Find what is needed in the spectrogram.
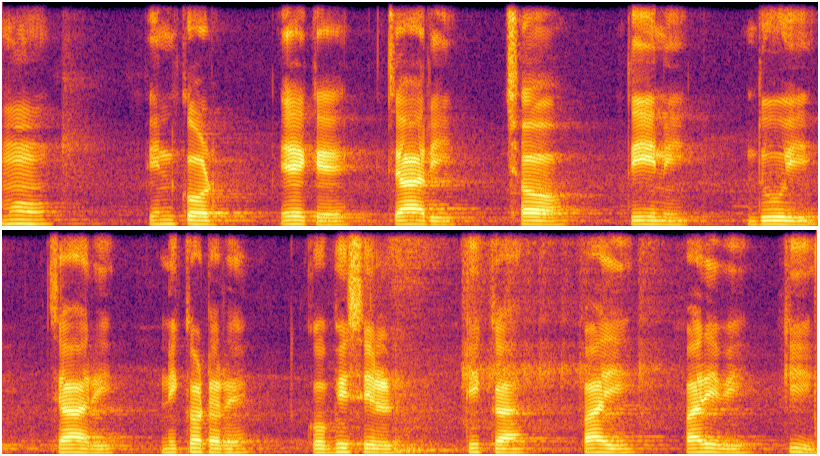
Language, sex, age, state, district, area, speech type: Odia, male, 18-30, Odisha, Jajpur, rural, read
